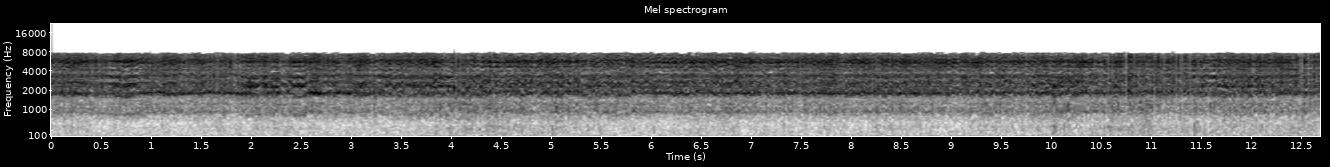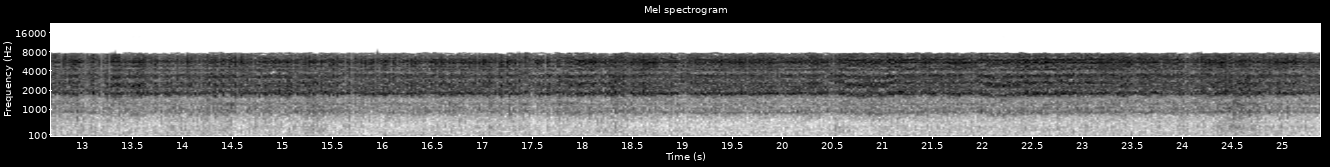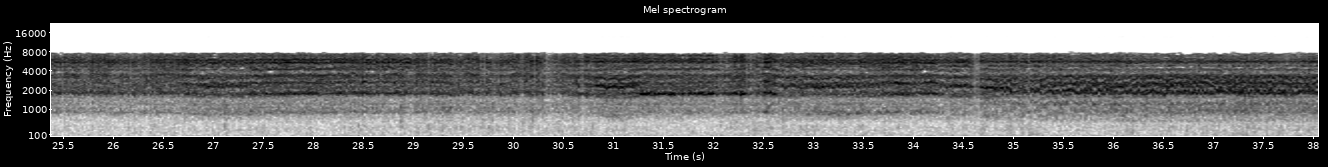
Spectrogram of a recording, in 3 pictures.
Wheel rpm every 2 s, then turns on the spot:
230, 220, 220, 230, 230, 230, 230, 230, 230, 230, 230, 230, 230, 230, 230, 230, 220, 210, 200.
none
